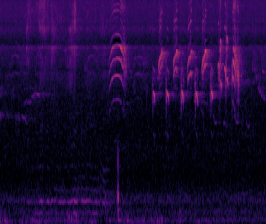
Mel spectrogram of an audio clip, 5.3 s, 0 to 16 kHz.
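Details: Icterine warbler singing in a garden at Pieterburen on 17 May 2022, a great imitator including oystercatcher; a sweeping arched note, then a rapid run of varied high, chirping, buzzy phrases over steady low background hum.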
